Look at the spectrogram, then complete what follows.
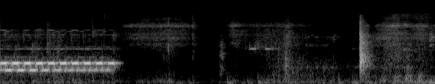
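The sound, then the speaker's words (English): A telephone rings loudly, a bright electronic trill lasting about a second, followed by softer clicks and faint ringing tones that fade in and out before a sharp click. “I'm sorry, we have a persistent individual trying to get us on the phone.”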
